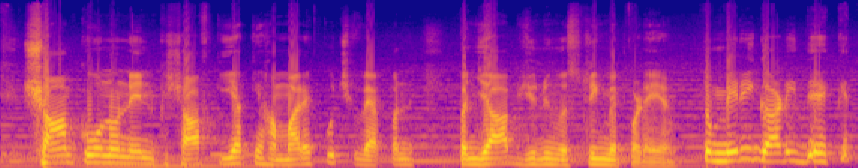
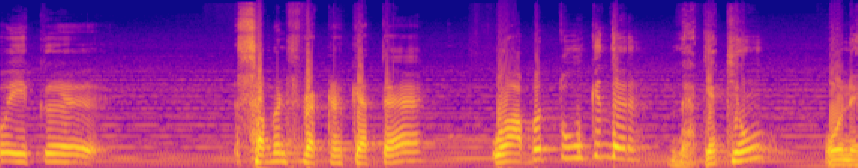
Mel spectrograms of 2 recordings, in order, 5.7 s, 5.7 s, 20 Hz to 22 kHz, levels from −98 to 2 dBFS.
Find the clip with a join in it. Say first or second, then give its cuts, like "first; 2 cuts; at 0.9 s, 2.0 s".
first; 1 cut; at 4.5 s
